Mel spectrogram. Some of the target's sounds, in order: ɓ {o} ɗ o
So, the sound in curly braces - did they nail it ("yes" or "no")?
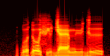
yes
